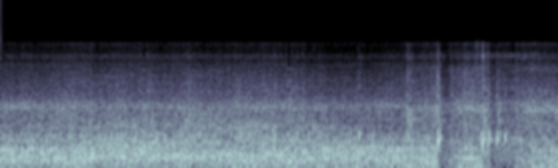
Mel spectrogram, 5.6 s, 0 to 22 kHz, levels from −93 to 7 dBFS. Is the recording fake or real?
real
